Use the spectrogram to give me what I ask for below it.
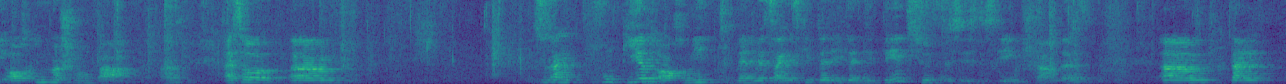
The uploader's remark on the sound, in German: von Studierenden aufgezeichnet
